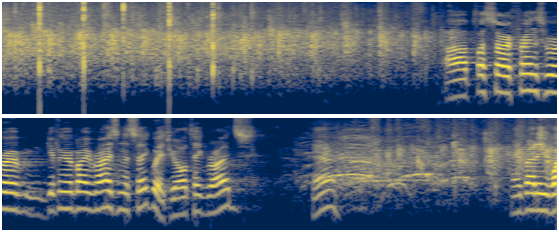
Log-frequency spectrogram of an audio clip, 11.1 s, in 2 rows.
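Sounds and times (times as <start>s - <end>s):
audience applause: 0.0s - 4.6s, 8.7s - 11.0s
speech: 4.4s - 9.5s, 10.6s - 11.0s.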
